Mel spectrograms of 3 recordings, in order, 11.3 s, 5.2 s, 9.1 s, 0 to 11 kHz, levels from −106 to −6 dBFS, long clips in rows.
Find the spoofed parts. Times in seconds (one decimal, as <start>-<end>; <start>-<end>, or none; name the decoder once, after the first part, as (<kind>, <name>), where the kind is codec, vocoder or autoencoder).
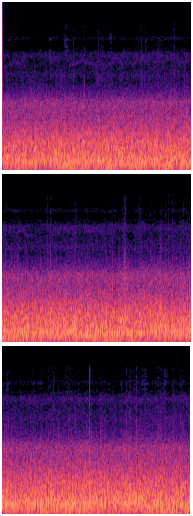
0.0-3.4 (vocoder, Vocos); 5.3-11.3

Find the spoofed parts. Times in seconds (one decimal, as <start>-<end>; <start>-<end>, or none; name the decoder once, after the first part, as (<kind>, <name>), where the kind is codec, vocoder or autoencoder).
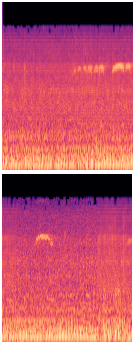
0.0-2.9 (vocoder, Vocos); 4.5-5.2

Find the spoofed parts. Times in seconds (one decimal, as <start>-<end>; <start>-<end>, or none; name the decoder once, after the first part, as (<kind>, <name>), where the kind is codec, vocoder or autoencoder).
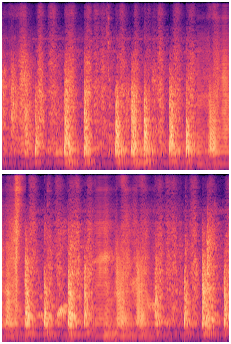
3.9-5.0 (vocoder, Vocos); 6.4-7.6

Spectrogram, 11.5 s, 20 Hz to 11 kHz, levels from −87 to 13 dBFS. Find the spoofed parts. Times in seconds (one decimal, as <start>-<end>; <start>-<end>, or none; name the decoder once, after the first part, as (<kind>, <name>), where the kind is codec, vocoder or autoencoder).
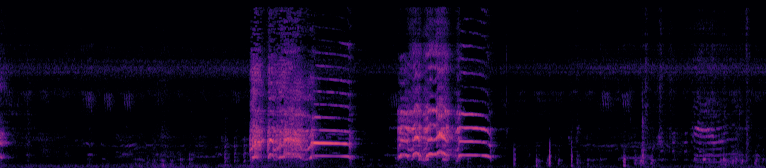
0.0-1.4 (vocoder, Vocos); 5.5-6.9; 7.5-11.5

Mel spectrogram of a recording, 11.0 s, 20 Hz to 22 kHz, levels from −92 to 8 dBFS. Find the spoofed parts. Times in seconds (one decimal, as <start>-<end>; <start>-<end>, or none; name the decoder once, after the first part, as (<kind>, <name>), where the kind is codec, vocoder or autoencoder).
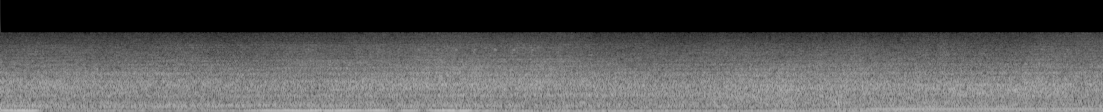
0.0-1.5 (vocoder, Vocos); 2.4-9.1; 10.2-11.0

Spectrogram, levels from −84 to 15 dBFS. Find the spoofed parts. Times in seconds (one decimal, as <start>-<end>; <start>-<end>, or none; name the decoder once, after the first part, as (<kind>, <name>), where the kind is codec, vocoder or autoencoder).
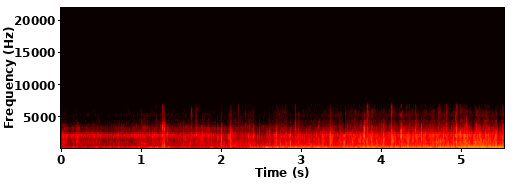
0.0-1.0 (vocoder, Vocos); 3.6-5.1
